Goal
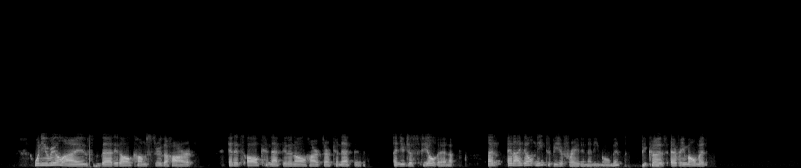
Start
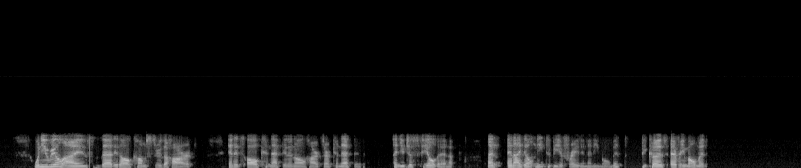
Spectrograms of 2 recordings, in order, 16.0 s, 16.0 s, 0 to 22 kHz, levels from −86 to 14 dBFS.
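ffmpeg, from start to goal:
ffmpeg -i in.wav -filter_complex "[0:a]agate=range=-14dB:threshold=-53dB:ratio=16:detection=peak,asettb=1/sr,asplit=3[link_01][link_02][link_03];[link_01]atrim=end=11.064[link_04];[link_02]atrim=start=11.06:end=13.18,asetpts=PTS-STARTPTS,afade=type=in:duration=0.004:curve=qsin,afade=type=out:start_time=2.116:duration=0.004:curve=qsin,asubboost=boost=11.5:cutoff=180[link_05];[link_03]atrim=start=13.176[link_06];[link_04][link_05]acrossfade=duration=0.004:curve1=hsin:curve2=qsin[link_07];[link_07][link_06]acrossfade=duration=0.004:curve1=qsin:curve2=hsin,acrossover=split=450|940[link_08][link_09][link_10];[link_08]acompressor=threshold=-35dB:ratio=4[link_11];[link_09]acompressor=threshold=-32dB:ratio=4[link_12];[link_10]acompressor=threshold=-24dB:ratio=4[link_13];[link_11][link_12][link_13]amix=inputs=3:normalize=0,afreqshift=230,lowpass=frequency=1600:width=0.5412,lowpass=frequency=1600:width=1.3066,volume=6dB" out.wav

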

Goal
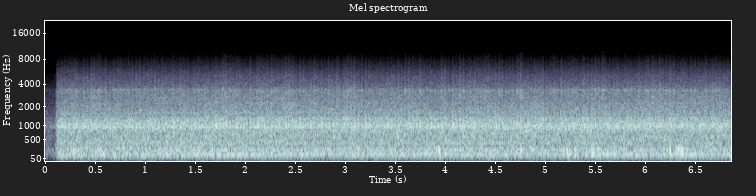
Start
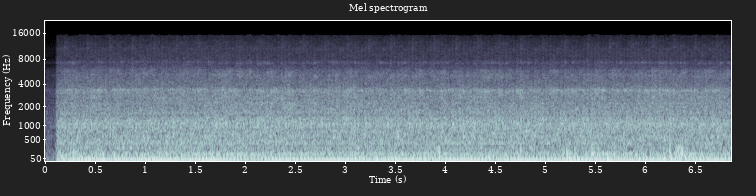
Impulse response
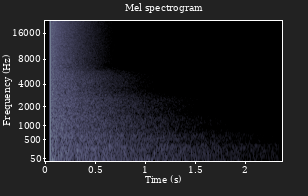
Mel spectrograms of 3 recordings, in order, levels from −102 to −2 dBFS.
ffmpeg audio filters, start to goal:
-af "adynamicsmooth=sensitivity=1.5:basefreq=1600,highpass=frequency=110:width=0.5412,highpass=frequency=110:width=1.3066,equalizer=frequency=120:width_type=q:width=4:gain=3,equalizer=frequency=230:width_type=q:width=4:gain=9,equalizer=frequency=950:width_type=q:width=4:gain=9,equalizer=frequency=1300:width_type=q:width=4:gain=3,lowpass=frequency=4500:width=0.5412,lowpass=frequency=4500:width=1.3066,volume=3dB"

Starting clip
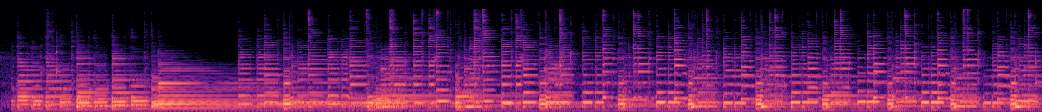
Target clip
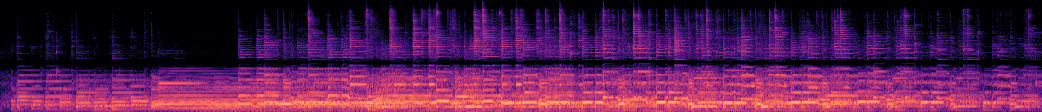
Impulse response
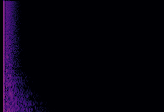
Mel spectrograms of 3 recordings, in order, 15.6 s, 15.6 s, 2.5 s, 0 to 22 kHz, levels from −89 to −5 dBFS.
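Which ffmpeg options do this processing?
-filter_complex "[0:a]acompressor=threshold=-32dB:ratio=2.5,asplit=3[link_01][link_02][link_03];[link_01]afade=type=out:start_time=1.38:duration=0.02[link_04];[link_02]asubboost=boost=3.5:cutoff=230,afade=type=in:start_time=1.38:duration=0.02,afade=type=out:start_time=1.93:duration=0.02[link_05];[link_03]afade=type=in:start_time=1.93:duration=0.02[link_06];[link_04][link_05][link_06]amix=inputs=3:normalize=0,dynaudnorm=framelen=380:gausssize=17:maxgain=13dB,aecho=1:1:939|1878|2817|3756:0.251|0.098|0.0382|0.0149,aeval=exprs='0.447*(cos(1*acos(clip(val(0)/0.447,-1,1)))-cos(1*PI/2))+0.0891*(cos(5*acos(clip(val(0)/0.447,-1,1)))-cos(5*PI/2))':channel_layout=same,asuperstop=centerf=2200:order=4:qfactor=1.1,volume=-6.5dB"

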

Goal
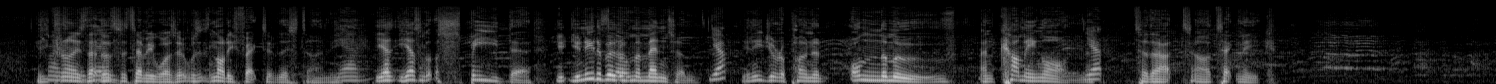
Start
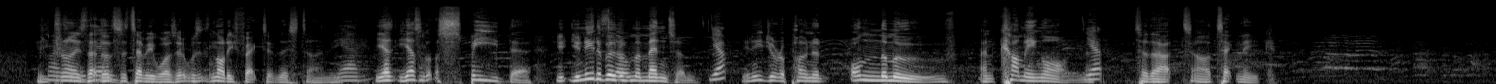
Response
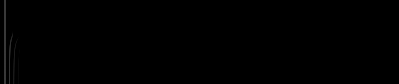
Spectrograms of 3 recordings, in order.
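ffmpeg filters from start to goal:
-filter_complex "[0:a]crystalizer=i=5.5:c=0,acrossover=split=2600[link_01][link_02];[link_02]acompressor=threshold=-38dB:ratio=4:attack=1:release=60[link_03];[link_01][link_03]amix=inputs=2:normalize=0,tremolo=f=49:d=0.667"

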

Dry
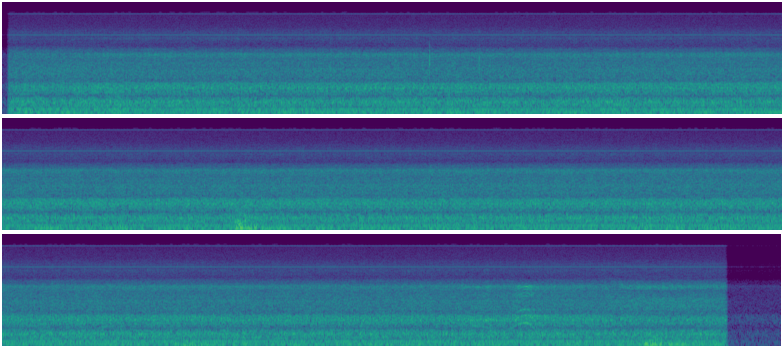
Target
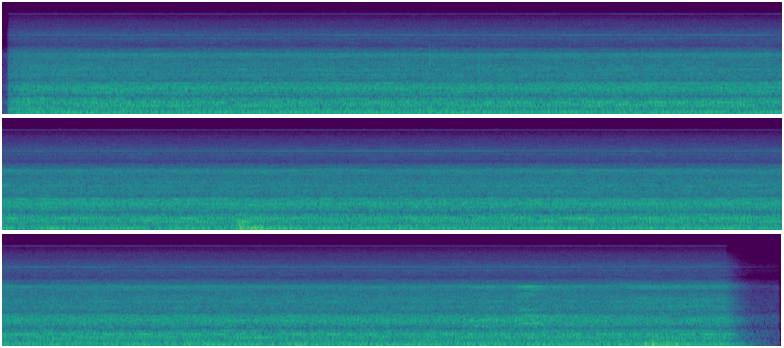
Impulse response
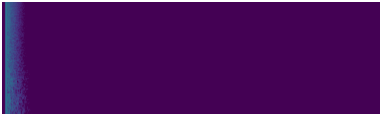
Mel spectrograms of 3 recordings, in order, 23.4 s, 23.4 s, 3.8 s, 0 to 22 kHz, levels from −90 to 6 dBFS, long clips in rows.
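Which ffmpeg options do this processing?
-filter_complex "[0:a]asplit=2[link_01][link_02];[link_02]adelay=37,volume=-14dB[link_03];[link_01][link_03]amix=inputs=2:normalize=0[link_04];[1:a]atrim=start_sample=2205,asetrate=23814,aresample=44100[link_05];[link_04][link_05]afir=irnorm=-1:irlink=0"

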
